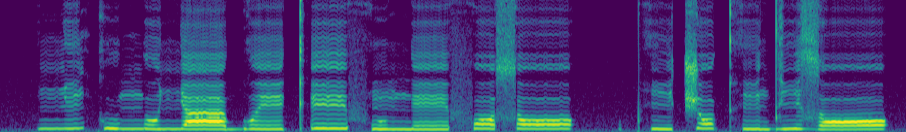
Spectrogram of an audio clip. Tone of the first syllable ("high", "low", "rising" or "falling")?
rising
